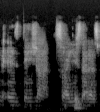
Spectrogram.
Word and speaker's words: Dejan: first name is uh middle name is dejan so i use that as my artist name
